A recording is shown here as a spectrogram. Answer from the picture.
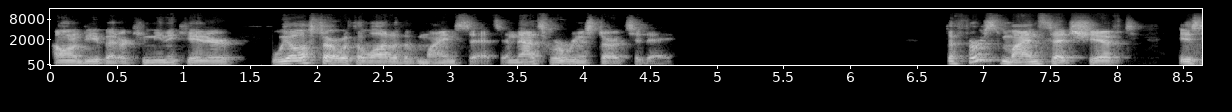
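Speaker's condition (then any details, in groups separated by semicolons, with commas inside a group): No condition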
